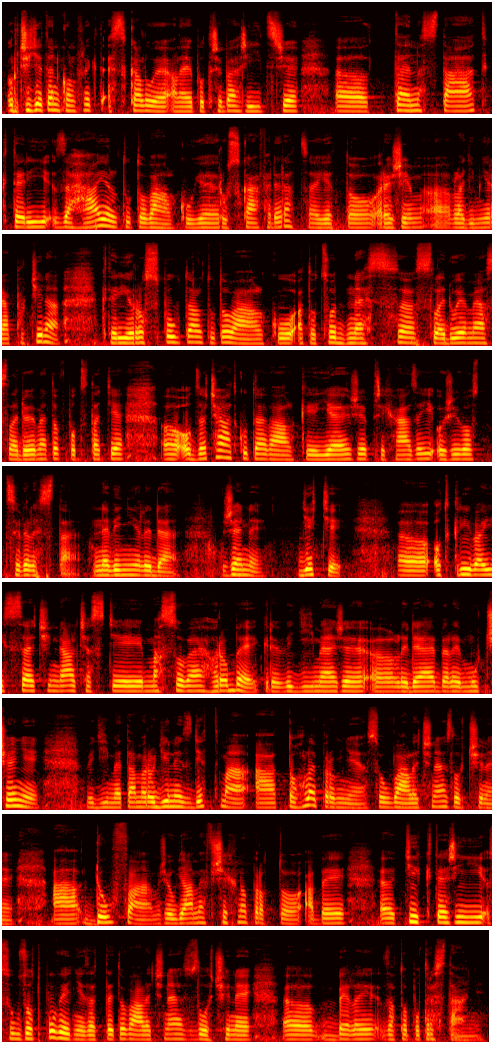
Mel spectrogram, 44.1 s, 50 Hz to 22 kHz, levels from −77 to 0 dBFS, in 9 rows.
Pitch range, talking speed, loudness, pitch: 160-180 Hz, 130 wpm, -27 LUFS, 170 Hz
